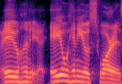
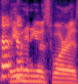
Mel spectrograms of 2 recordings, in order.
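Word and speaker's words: Eugenio Suárez: Roger replied to us and said, "What has been the hardest name to pronounce?" Oh, Eugenio Suarez. See, I even stumbled over right there. Eugenio Suarez.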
